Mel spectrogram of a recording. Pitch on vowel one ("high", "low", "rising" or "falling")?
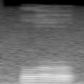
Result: low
